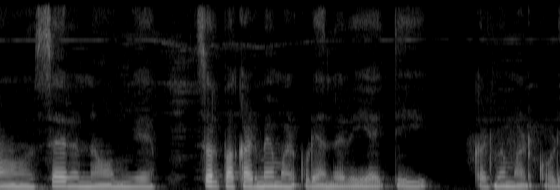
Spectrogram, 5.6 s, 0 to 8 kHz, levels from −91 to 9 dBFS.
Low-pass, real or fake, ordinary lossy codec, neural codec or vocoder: none; real; none; none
